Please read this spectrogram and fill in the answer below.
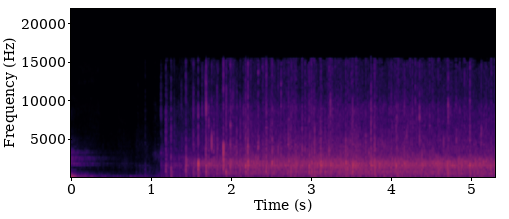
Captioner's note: audience applauding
